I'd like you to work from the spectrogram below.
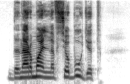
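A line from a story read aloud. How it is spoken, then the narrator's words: Unexpected barking snap. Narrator (Russian): Почему-то рявкнул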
